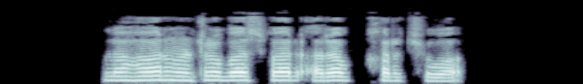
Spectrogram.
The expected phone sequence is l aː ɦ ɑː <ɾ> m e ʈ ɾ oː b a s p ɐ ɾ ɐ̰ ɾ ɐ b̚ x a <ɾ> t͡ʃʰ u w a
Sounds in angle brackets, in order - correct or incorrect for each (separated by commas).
correct, correct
